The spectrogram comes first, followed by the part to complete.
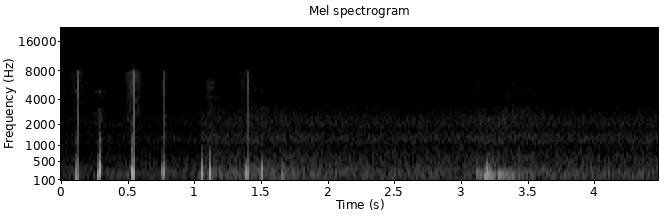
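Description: A quick run of about eight sharp computer mouse clicks in the first second and a half as a Wi-Fi network menu is worked, then a brief low sound about three seconds in.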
